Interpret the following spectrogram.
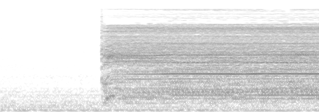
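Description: Steady electric motor buzz of a vibration machine's foot platform, switching in about a second in after a brief dead silence.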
